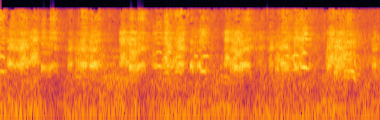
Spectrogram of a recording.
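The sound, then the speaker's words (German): A dense flock of pink flamingos at Basel Zoo chatters loudly, overlapping honking calls rising in repeated bursts about every second, continuous with no voices. “Die schön rosa gefärbten Vögel, die im Frühling mit einem riesen Geschnatter auf sich aufmerksam machen”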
